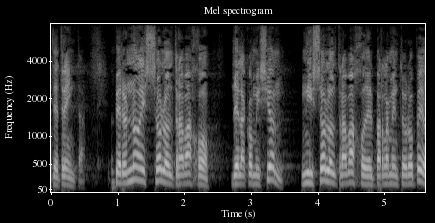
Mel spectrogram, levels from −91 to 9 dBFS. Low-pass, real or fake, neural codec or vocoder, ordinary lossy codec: none; real; none; none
